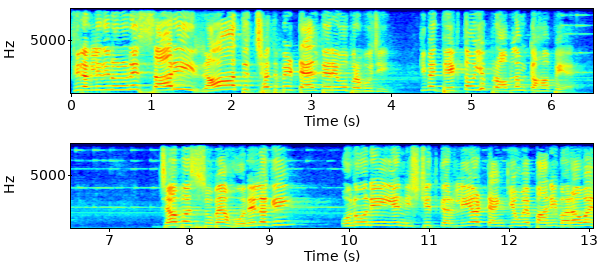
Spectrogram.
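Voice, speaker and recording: A man, a monk, telling devotional stories to a large gathering in an animated, emphatic way. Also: very high voice, in a large hall. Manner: animated, rising to emphatic exclamations. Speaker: monk speaking at a religious assembly. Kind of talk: devotional storytelling talk. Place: large gathering hall of monks.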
